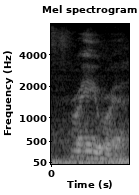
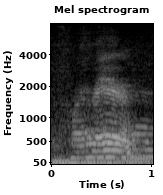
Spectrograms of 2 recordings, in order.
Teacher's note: R is rolled with the uvula, whatever that is, the thing in the back of your throat.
